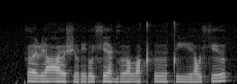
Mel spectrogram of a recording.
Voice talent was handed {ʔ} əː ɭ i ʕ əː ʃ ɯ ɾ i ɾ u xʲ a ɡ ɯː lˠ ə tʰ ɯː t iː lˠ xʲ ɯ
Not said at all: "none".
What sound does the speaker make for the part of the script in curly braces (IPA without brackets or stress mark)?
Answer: k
